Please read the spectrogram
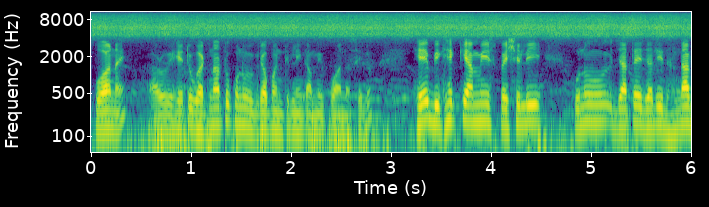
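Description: A steady, high-pitched insect chorus, crickets or cicadas, drones on unbroken under a man speaking.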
